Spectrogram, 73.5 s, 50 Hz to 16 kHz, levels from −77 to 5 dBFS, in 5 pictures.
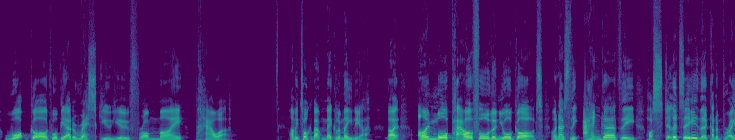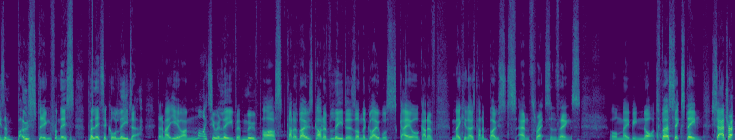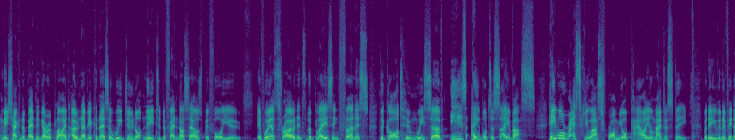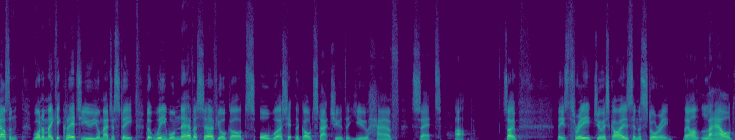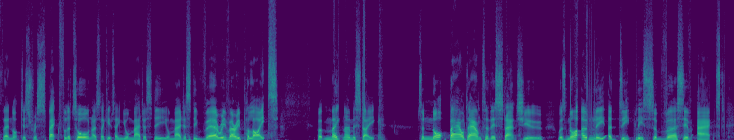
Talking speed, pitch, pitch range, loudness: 160 wpm, 150 Hz, 130-180 Hz, -23 LUFS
